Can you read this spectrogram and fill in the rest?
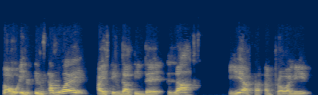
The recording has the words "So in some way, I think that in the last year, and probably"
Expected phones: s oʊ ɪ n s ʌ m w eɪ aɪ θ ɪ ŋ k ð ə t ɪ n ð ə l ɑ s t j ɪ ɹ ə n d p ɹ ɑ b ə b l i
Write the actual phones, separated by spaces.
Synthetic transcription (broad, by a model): s oʊ ɪ n s ʌ m w eɪ aɪ θ ɪ ŋ k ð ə t ɪ n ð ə l ɑ s t j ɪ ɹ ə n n p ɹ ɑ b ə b l i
